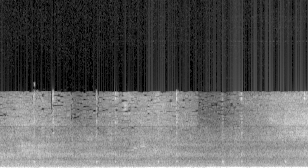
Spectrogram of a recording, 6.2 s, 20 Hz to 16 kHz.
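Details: Camaro with a 347 V8, recorded with T-tops off and windows down. Deep, lumpy V8 idle with an uneven beat among wind and street noise; a subtle rough idle, felt more inside the car. Cause unknown.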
